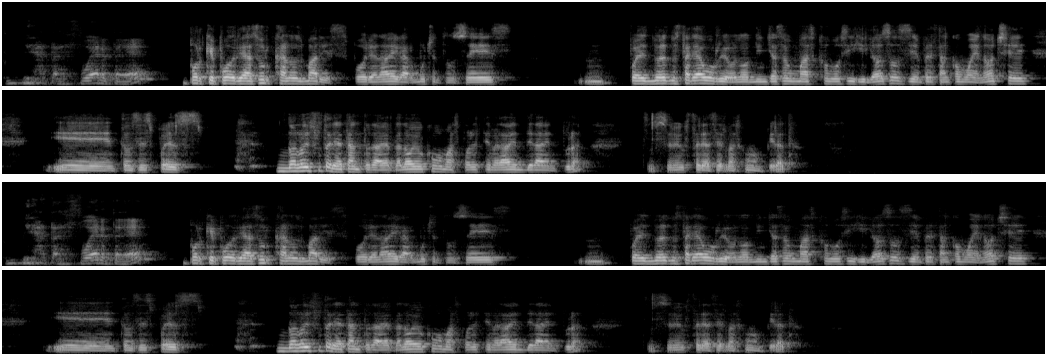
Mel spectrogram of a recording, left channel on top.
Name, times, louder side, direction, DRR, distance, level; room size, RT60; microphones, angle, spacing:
voice 1, 0.0-1.5, equal, 65° right, 2.1 m, -34 dB
voice 2, 1.9-5.1 5.8-12.4 12.8-16.3 16.9-18.4, left 3 dB, 60° left, 0.6 m, -25 dB
10.5 x 4.4 x 4.8 m
head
